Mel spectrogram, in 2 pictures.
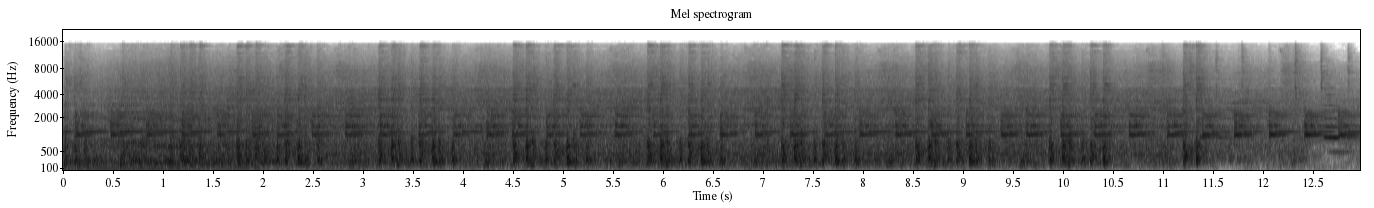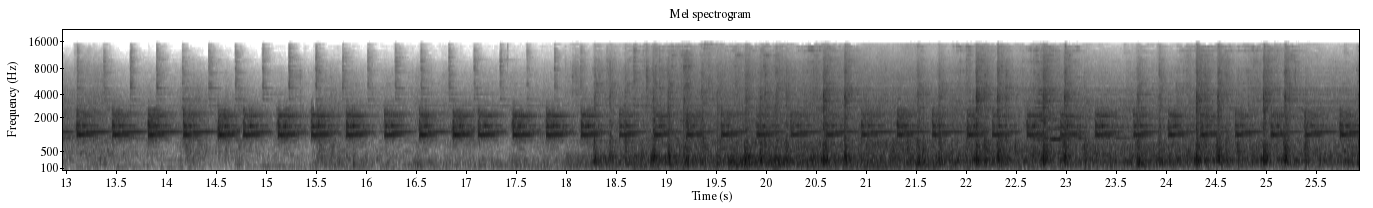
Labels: Is the ringing continuous?
yes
